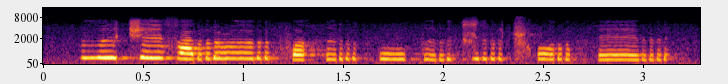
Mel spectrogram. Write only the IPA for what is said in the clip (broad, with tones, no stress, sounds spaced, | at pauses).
ð ʉ˦ t͡ʃ eː˦ z a˧ r ɹ ɵː˦ r f ɐ˨ h ɨ˧ r p uː˧ p ɨ˨ r t͡ɕ i˦ r ʈ͡ʂʰ o˦ r h eː˧ r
